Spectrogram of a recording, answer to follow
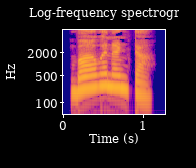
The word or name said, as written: ಬಾವನಂಟ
